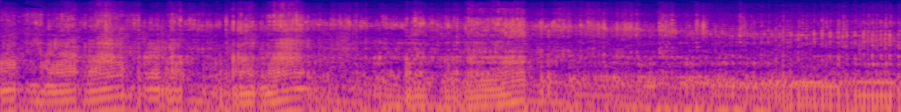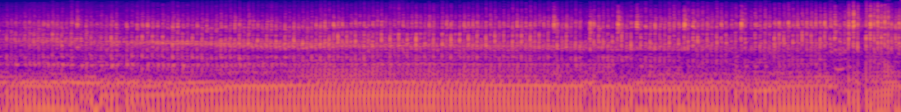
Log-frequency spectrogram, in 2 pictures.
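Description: Car engines: one is blipped in several short revs for the first few seconds, then holds a steady note that slowly rises and falls, over the constant low drone of another engine idling.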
